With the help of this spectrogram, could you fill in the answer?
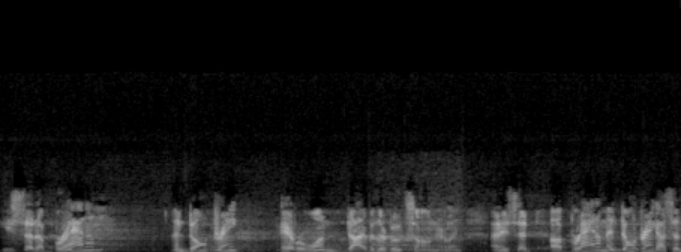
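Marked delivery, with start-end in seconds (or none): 0.4-2.4 disbelieving, rising at BRANHAM and DRINK; halting, questioning disbelief; incredulous question. Acted. Man incredulous at boy refusing drink. 5.5-6.6 higher-pitched disbelief; incredulous question. Acted. Man repeats the incredulous question.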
